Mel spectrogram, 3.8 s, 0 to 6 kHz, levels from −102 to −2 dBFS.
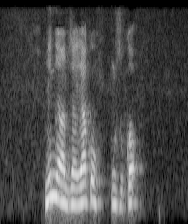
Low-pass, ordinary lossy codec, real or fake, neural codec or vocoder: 5.4 kHz; AAC, 24 kbps; fake; autoencoder, 48 kHz, 128 numbers a frame, DAC-VAE, trained on Japanese speech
